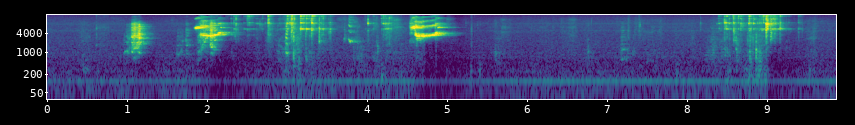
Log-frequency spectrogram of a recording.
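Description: A puppy growls and yelps playfully up close.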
